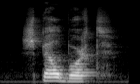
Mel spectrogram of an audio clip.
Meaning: a game board, a playing board
- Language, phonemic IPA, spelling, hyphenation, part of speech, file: Dutch, /ˈspɛl.bɔrt/, spelbord, spel‧bord, noun, Nl-spelbord.ogg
